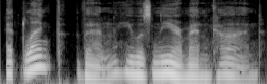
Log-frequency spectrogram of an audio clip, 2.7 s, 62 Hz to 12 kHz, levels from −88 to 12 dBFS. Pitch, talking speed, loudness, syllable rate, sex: 115 Hz, 155 wpm, -16 LUFS, 3.3 syllables/s, male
